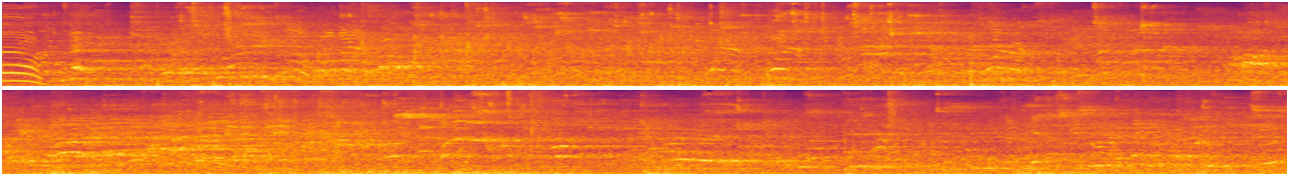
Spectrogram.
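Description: Basketball sneakers squeak sharply on a wooden floor in a large echoing gym.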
